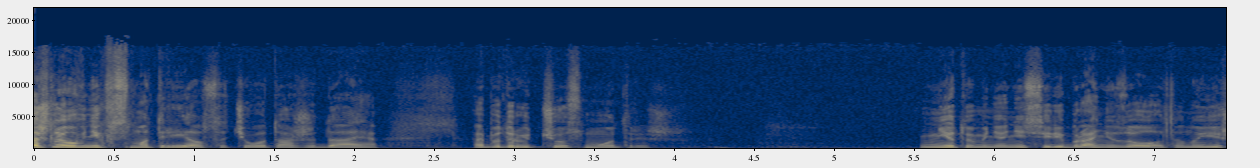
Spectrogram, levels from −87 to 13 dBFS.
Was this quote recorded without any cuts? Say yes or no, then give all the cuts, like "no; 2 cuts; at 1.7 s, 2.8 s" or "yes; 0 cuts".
yes; 0 cuts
